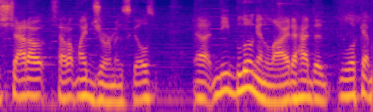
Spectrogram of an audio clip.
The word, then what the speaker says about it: Nibelungenlied: Nibelungenlied. That's how you say it. shout out my German skills. Nibelungenlied.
